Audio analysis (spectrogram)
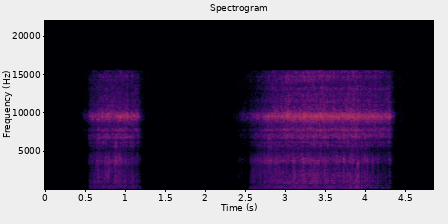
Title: Kevin the IT Cat Snoring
